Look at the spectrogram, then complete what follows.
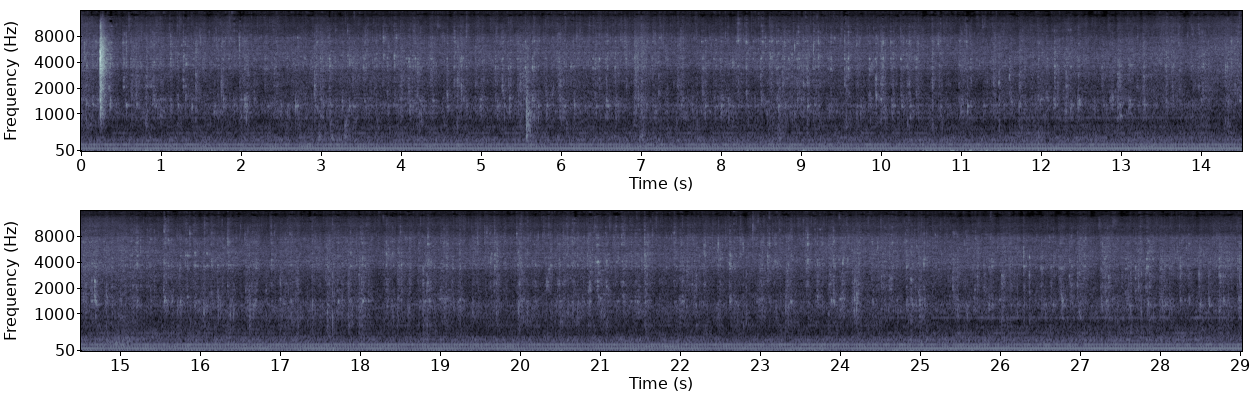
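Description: Aquarium pump running: a steady low hum with water trickling faintly. A few small clicks or taps break in, the sharpest just at the start and a short cluster about eleven seconds in.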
